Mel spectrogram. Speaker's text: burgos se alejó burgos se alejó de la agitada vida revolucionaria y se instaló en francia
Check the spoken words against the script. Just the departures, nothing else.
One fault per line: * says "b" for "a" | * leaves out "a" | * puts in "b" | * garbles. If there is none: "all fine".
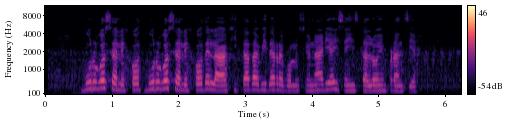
all fine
